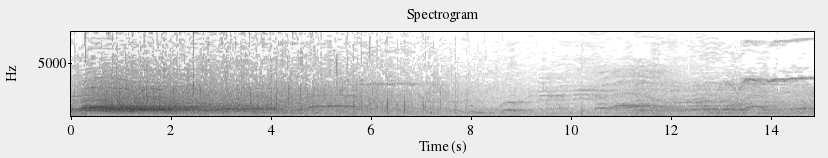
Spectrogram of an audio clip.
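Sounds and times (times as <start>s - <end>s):
concert audience applause: 0.0s - 8.2s.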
